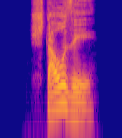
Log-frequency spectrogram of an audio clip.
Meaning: reservoir
- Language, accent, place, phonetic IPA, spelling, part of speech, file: German, Germany, Berlin, [ˈʃtaʊ̯ˌzeː], Stausee, noun, De-Stausee.ogg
